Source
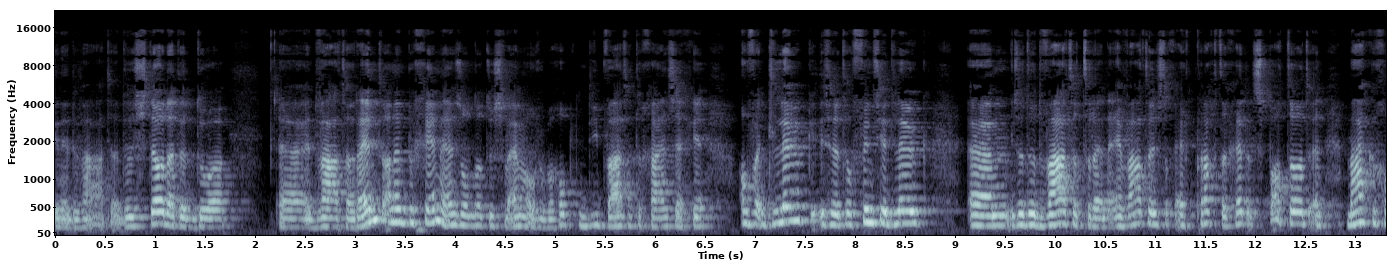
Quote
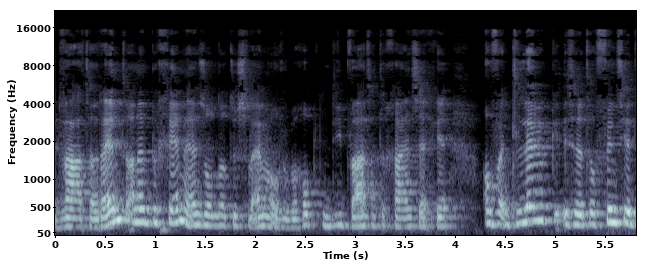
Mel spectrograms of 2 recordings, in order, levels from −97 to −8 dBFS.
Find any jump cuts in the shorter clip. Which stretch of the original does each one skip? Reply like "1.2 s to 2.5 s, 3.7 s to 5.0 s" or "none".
none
